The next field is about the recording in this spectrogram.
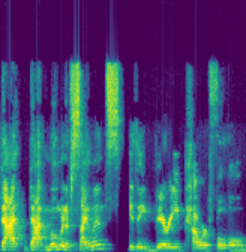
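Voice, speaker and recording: At a fairly slow pace, a woman speaks at a fairly low pitch, her pitch varying in an ordinary way. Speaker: product marketing director. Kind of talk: interview. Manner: loud.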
